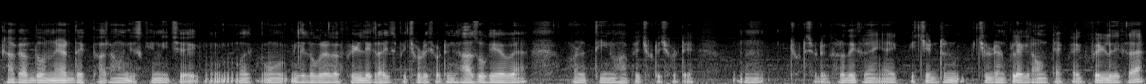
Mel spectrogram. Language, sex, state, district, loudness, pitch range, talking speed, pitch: Hindi, male, Bihar, Purnia, -19 LUFS, 95-100 Hz, 230 wpm, 95 Hz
